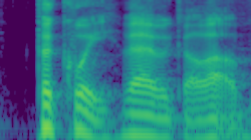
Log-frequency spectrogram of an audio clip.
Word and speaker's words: Perquis: How do you pronounce that? Perquis? Perquis.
